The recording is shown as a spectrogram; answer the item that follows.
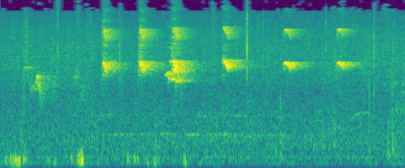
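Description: A bird calling outdoors: about six short, high chirps repeated roughly twice a second, starting about a second in. Two brief low thumps come just before them.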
